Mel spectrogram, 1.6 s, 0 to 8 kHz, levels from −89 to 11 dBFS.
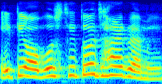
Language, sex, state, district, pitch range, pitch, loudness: Bengali, female, West Bengal, Jhargram, 250-320 Hz, 285 Hz, -14 LUFS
